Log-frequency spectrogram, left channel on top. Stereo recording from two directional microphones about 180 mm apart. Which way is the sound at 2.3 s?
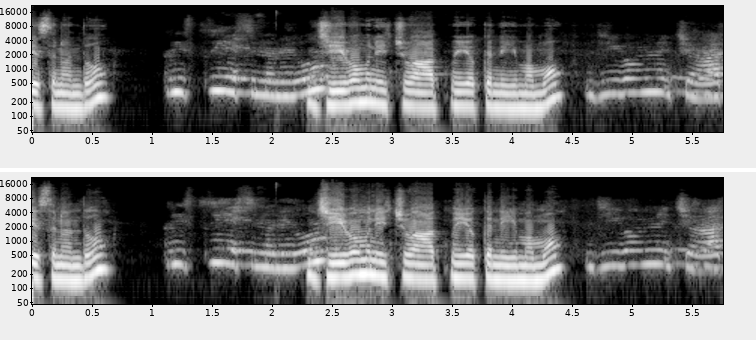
20° right (ahead or behind).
